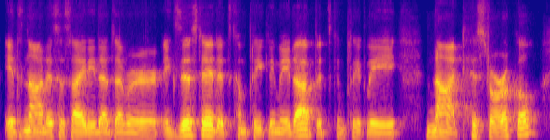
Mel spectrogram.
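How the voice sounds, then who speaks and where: A middle-aged Pakistani man, an author being interviewed, gives conversational answers in a fairly low, slightly quick voice. He explains things thoughtfully, often saying "um" and restarting his sentences.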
